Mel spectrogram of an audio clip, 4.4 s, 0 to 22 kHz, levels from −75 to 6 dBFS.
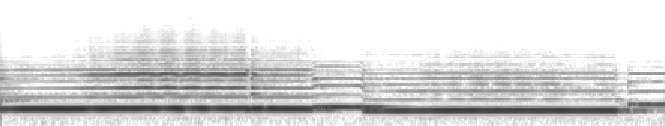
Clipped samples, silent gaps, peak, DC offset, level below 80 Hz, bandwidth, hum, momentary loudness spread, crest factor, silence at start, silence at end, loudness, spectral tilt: under 0.1%; none; -8 dBFS; under 0.1%; -74 dBFS; 7.4 kHz; none; 6 LU; 10 dB; 0 s; 0 s; -19 LUFS; -3.5 dB/octave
